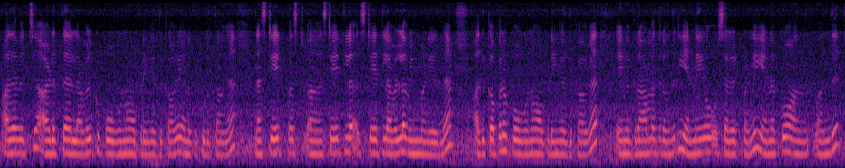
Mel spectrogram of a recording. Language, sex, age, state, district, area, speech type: Tamil, female, 18-30, Tamil Nadu, Erode, rural, spontaneous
